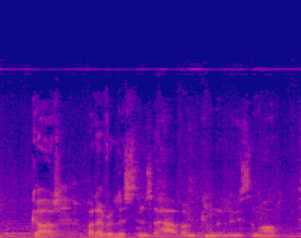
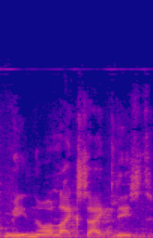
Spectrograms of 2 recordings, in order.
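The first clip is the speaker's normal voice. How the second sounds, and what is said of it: Generic foreign accent. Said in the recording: “he said in a generic foreign accent.”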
